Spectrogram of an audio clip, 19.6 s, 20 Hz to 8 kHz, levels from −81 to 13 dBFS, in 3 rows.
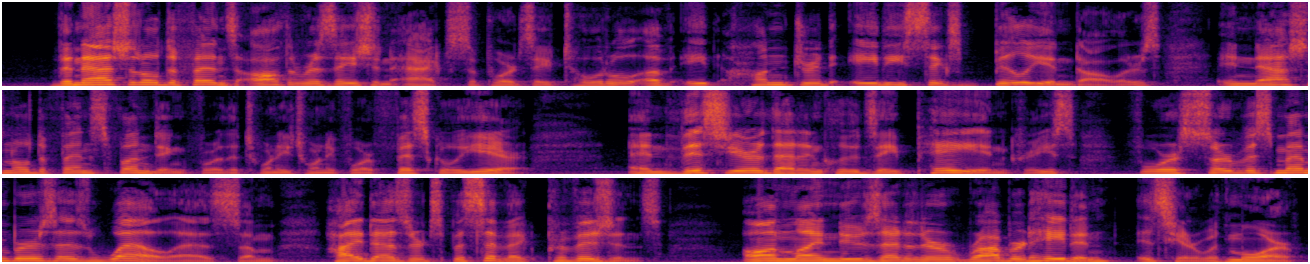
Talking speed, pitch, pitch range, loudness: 145 wpm, 160 Hz, 120-175 Hz, -20 LUFS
